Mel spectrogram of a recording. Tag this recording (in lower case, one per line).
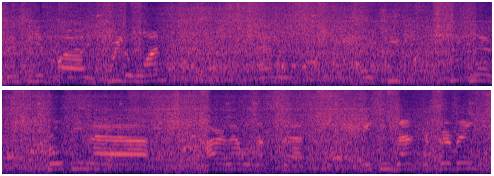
speech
